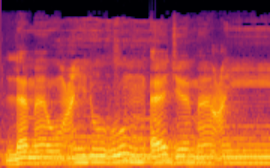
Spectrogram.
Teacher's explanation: hukumnya mad arid disukun, kena baca 4 ataupun 5 harakat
